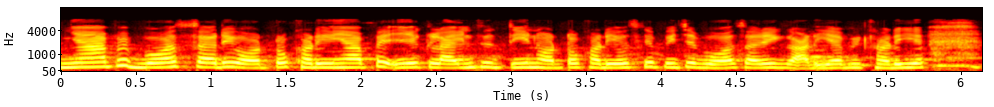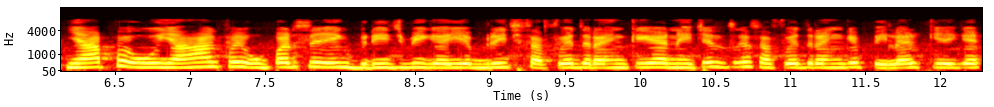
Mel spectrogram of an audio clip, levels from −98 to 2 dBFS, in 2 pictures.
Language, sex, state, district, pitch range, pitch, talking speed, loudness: Hindi, female, Maharashtra, Pune, 225-250 Hz, 235 Hz, 245 wpm, -14 LUFS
